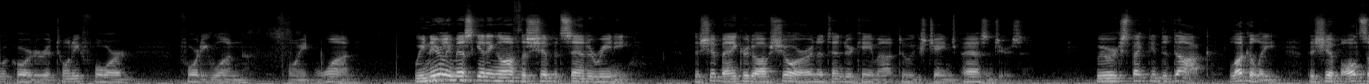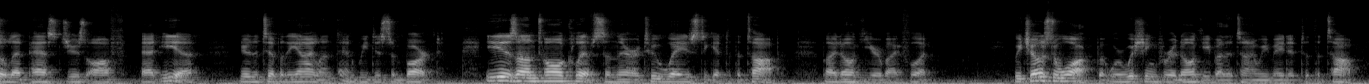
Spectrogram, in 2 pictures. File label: Radio Shack Boundary left AT35s right male, microphones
